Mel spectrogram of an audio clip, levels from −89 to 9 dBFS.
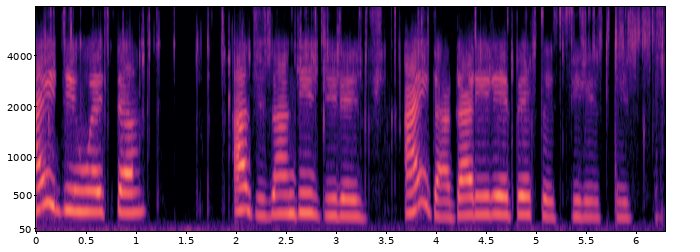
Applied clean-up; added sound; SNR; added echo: neural diffusion model UNIVERSE++.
